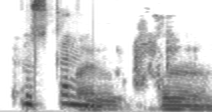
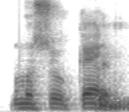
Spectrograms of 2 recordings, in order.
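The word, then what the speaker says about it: نُسُكًا: Mana ada kata nuskan? Kalau sholat Apa, kita Ustaz? baca inna sholati, bukan wa nuski, bukan seperti itu. Tapi bacanya apa? Wa Nusukan. nusuki. Jadi bacanya nusukan.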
